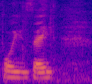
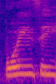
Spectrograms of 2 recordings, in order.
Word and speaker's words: Boise: I'm never sure how to pronounce it, but I think you pronounce it Boise. Yes, Boise in Idaho.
